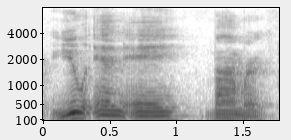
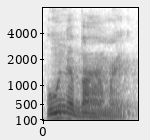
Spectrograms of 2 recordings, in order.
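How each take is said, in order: First: "U N A bomber" with U, N, A said as slow separate letters; spelled out. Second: Said in the usual way. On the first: Shown as a demonstration. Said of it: "Un, University, A, Airlines".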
